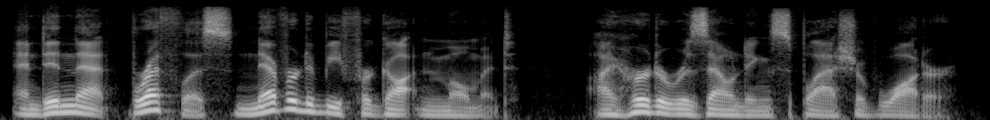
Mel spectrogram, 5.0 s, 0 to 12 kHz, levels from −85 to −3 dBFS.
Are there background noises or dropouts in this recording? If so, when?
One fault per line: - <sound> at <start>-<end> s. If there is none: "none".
none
